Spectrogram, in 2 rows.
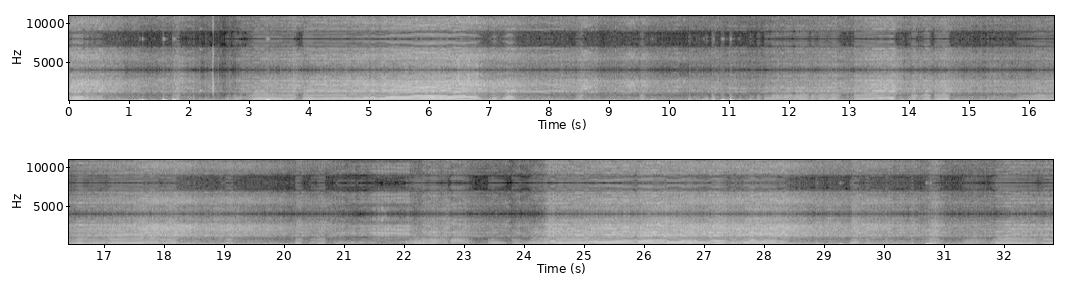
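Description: KTM 150 SX two-stroke motocross engine being ridden hard, its pitch climbing and dropping back again and again as it is revved out and shifted. A few sharp thumps come in the first few seconds and a cluster about eleven seconds in.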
